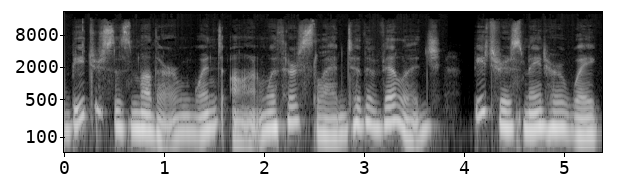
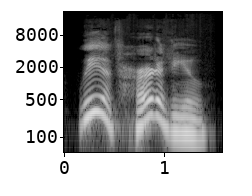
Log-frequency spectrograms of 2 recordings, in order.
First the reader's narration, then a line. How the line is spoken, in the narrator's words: cried the taller of the two boys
